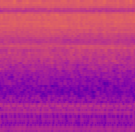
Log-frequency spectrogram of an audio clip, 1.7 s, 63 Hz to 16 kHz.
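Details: 2005 Ford Taurus 3.0L after throttle body inspection and new throttle position sensor and mass air flow sensor, fixing earlier rough idle: low, steady, even rumble with no stumbles or misses, smooth idle; engine running normally.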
